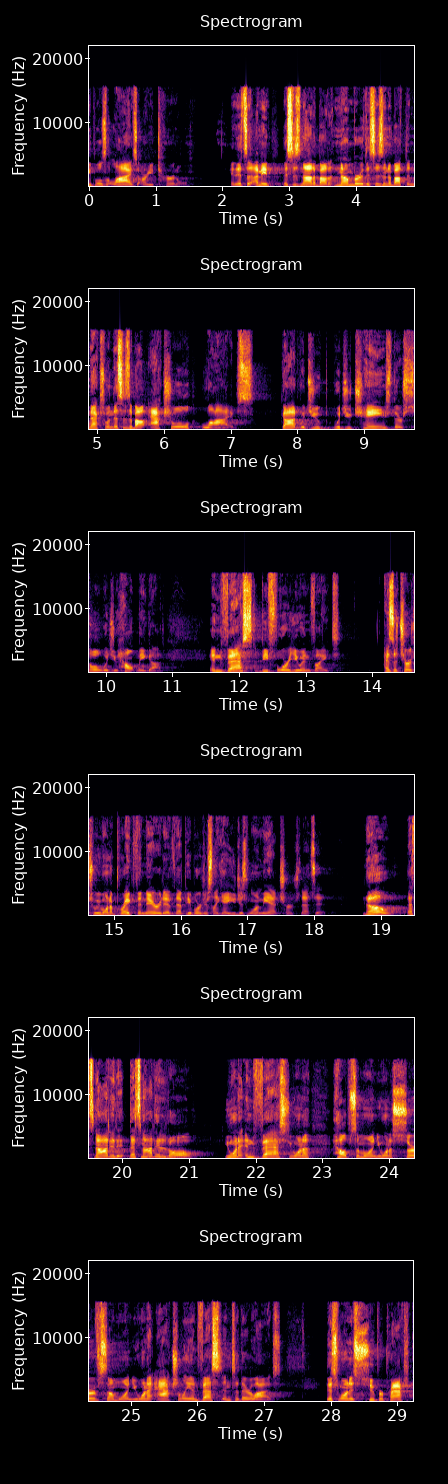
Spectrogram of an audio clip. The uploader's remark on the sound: This message was preached on March 26, 2023 at FIVE39 Church.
